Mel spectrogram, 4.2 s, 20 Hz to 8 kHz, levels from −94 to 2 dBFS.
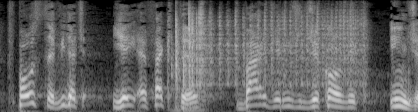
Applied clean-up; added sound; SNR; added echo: none; Coin (dropping); 5 dB; none.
